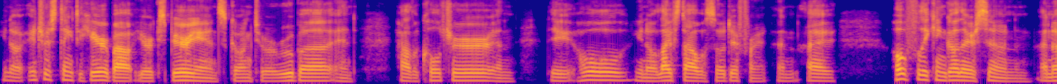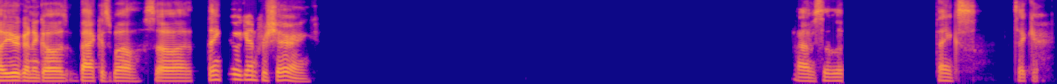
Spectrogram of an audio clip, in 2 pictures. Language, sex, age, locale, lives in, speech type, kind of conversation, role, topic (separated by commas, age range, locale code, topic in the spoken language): English, male, 30-34, en-US, United States, conversation, podcast, host, How has learning about a different culture changed your perspective or challenged your assumptions?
